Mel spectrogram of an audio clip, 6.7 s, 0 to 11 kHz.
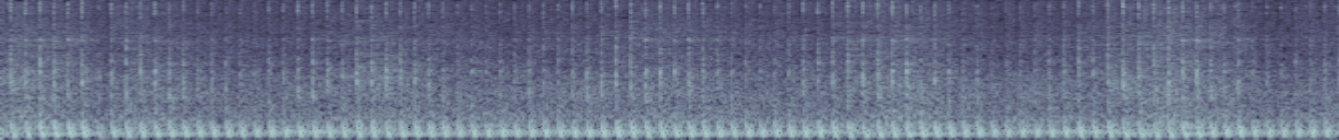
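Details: Vintage Kohler generator, flathead engine (guessed 400–500 cc), float spring removed from carburetor, loaded with a shop vac: loud, even thump holding speed without surging; still surges a bit, owner suspects fuel delivery or carburetor.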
